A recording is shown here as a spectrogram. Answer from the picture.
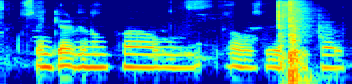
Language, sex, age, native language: Icelandic, male, 12, Icelandic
